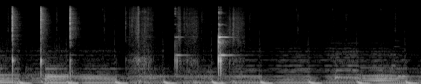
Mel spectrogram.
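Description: Background music with a steady beat, over a few sharp clinks of a stone pestle striking and grinding in a stone mortar as chalk is crushed to powder. The loudest clink comes a little over two seconds in.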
